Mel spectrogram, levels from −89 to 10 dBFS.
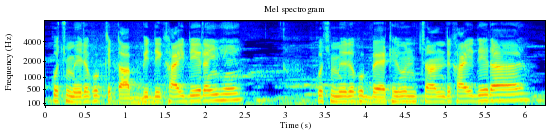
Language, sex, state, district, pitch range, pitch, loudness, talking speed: Hindi, male, Madhya Pradesh, Katni, 135-155 Hz, 140 Hz, -18 LUFS, 180 wpm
